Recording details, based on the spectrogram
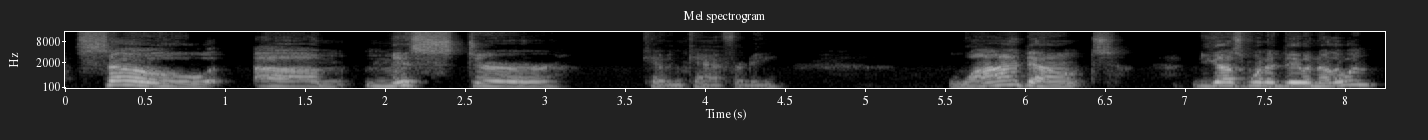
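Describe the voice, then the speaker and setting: High, bright-voiced man from Alabama, exclamatory. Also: lively intonation, slow. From Alabama, United States. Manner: exclamatory, joking. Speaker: host of a fan convention panel. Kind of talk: casual animated panel chat.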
